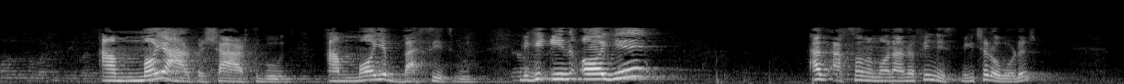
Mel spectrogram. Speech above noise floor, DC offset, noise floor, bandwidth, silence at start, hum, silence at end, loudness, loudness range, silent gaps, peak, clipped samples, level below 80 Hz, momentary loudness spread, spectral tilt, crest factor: 35 dB; under 0.1%; -53 dBFS; 5.8 kHz; 0 s; none; 0.9 s; -18 LUFS; 6 LU; none; -2 dBFS; under 0.1%; -56 dBFS; 16 LU; -9 dB/octave; 18 dB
